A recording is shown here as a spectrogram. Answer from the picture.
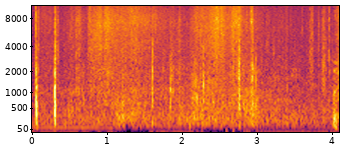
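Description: Faint handling sounds of a field mushroom (Agaricus campestris) being peeled by hand: two small clicks near the start, then soft rustling and scraping.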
